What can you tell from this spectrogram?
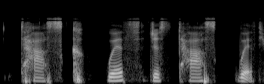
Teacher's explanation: I'll just put a little mark there for the K because you won't hear task with, just task with. Your tongue goes to the K position, and since there's a consonant after it, it won't release airflow.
